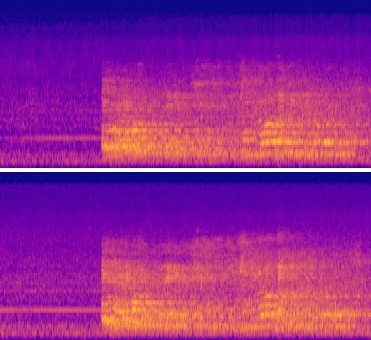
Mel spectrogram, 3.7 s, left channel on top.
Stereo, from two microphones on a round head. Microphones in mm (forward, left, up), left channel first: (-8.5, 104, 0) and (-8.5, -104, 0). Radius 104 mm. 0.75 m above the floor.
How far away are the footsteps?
About 1.0 m.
